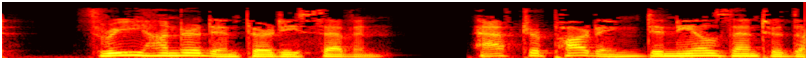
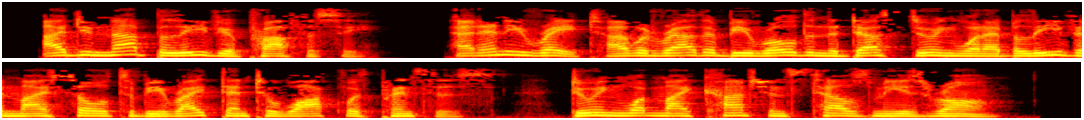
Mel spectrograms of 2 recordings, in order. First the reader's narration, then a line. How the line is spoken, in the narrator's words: Elder Daniels in his weariness and discouragement, replied firmly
